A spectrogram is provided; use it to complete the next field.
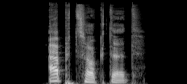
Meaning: inflection of abzocken: 1. second-person plural dependent preterite 2. second-person plural dependent subjunctive II
- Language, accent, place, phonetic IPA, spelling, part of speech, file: German, Germany, Berlin, [ˈapˌt͡sɔktət], abzocktet, verb, De-abzocktet.ogg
